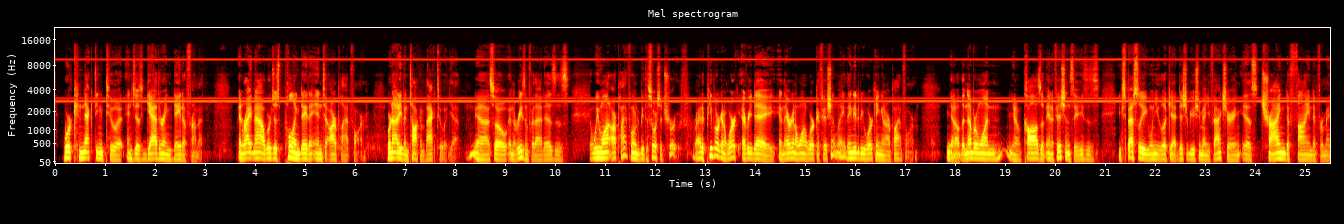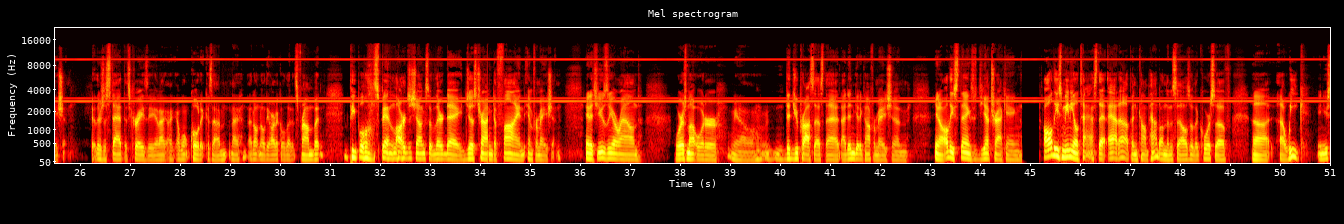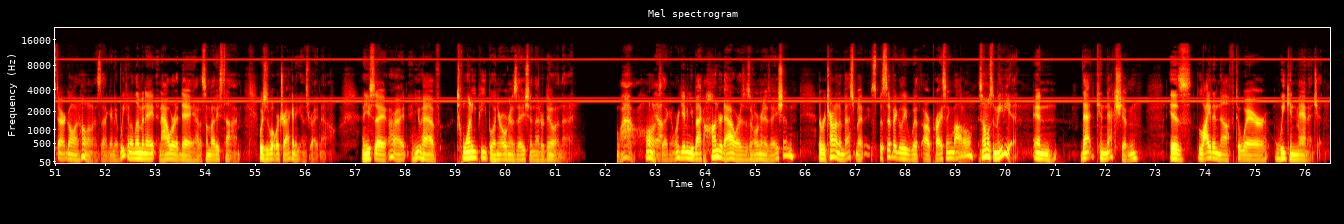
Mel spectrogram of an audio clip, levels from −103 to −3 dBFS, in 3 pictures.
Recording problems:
high-pitched whine; noticeable; throughout; 3 kHz, 20 dB below the speech

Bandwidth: 14.5 kHz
